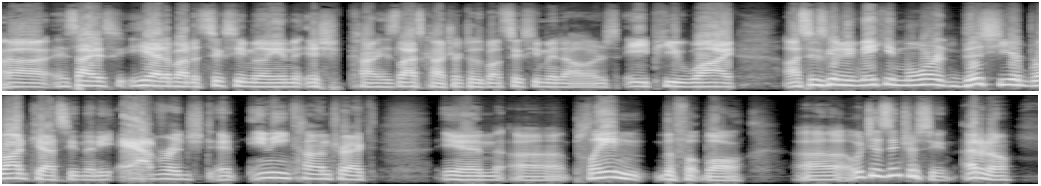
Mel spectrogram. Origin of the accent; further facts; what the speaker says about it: Burlington, Wisconsin area, United States; moved away; my hometown area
